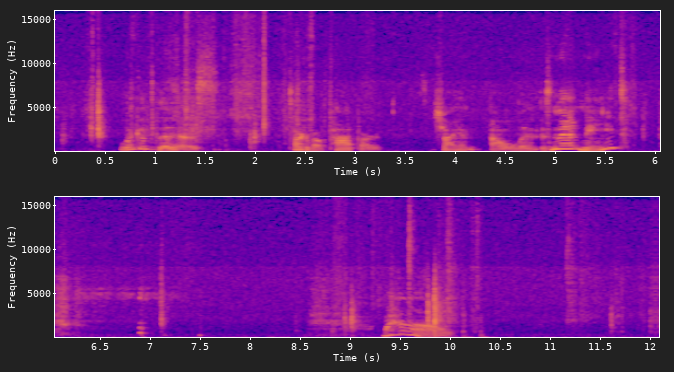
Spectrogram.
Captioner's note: laughs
